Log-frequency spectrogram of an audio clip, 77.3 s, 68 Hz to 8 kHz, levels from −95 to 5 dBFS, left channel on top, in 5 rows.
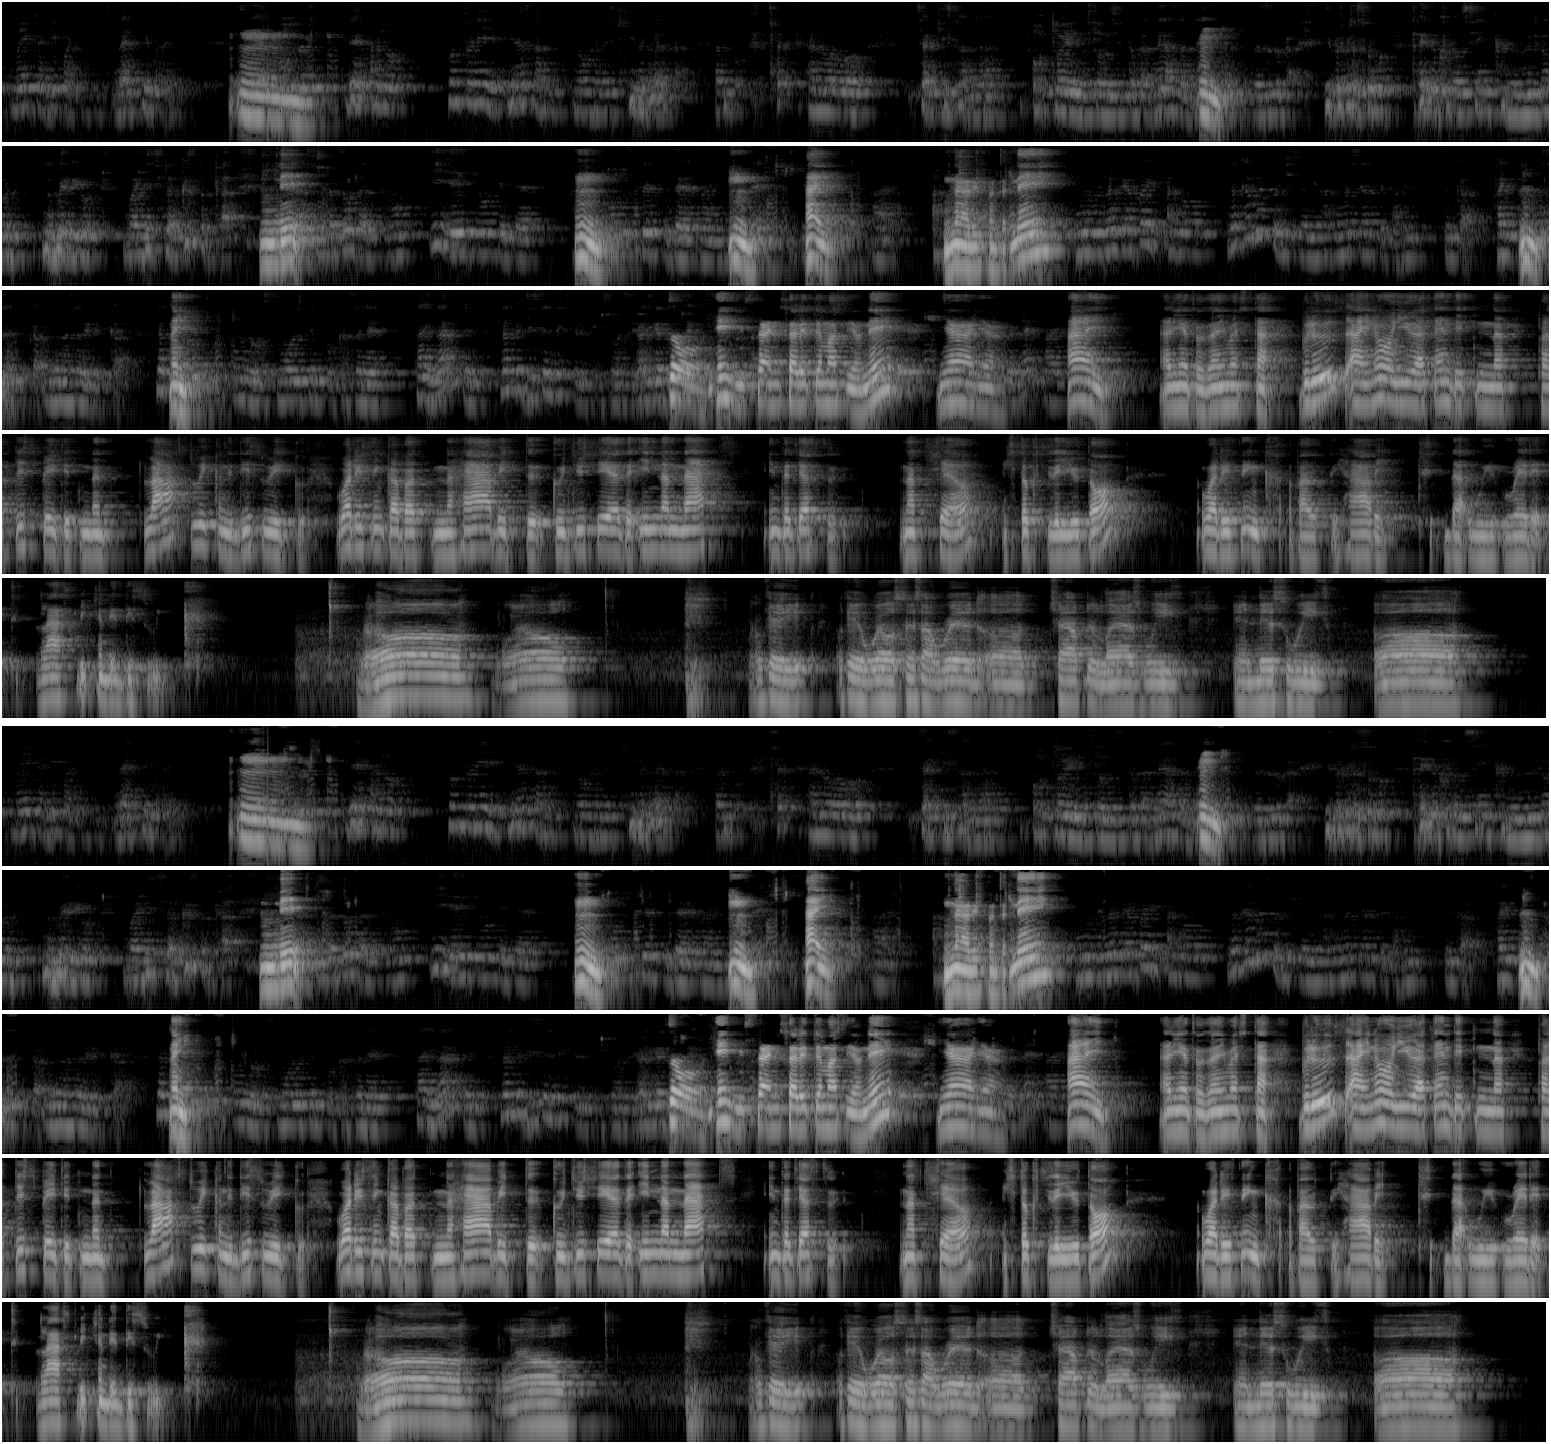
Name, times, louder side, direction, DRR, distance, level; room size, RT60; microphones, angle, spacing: voice 1, 0.1-0.8 1.1-1.8 2.1-4.0 4.5-6.7 7.1-8.9 9.2-15.6 15.9-20.8 21.2-23.1 23.5-23.8 24.2-24.4 24.8-25.7 26.2-27.5 27.7-29.6 29.9-32.9 33.2-34.7 35.1-38.6 39.0-39.2 39.9-40.1 40.3-42.1, left 1 dB, 85° left, -2 dB, 3.3 m, -59 dB
voice 2, 2.4-3.1 12.0-12.2 18.1-18.5 21.2-21.5 22.7-23.0 23.5-23.8 24.9-26.0 30.6-30.8 32.6-32.8 37.6-39.9 40.3-40.9 41.6-42.0 42.5-46.0 46.3-47.5 47.8-53.5 54.1-54.8 55.4-56.1 56.4-57.6 58.4-60.3 60.6-61.8 62.2-63.9, right 5 dB, 75° right, 15 dB, 0.7 m, -34 dB
voice 3, 64.8-67.6 68.7-69.0 69.4-69.9 70.2-73.7 74.2-75.2 75.6-76.5, right 1 dB, 5° right, 9 dB, 0.9 m, -38 dB
12.5 x 11.5 x 5.9 m, 0.86 s
head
